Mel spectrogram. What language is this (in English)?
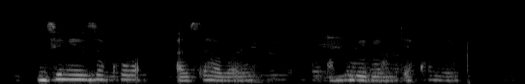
Kinyarwanda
